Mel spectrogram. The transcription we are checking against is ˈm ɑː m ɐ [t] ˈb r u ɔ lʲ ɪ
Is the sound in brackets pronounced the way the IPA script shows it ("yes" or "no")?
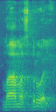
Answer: no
